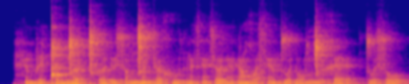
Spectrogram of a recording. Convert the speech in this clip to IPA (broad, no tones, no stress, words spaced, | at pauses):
hẽbe ǃøŋ͡ǀœ ǀʰə ɗysɔŋ͡ǀə̃ dœ xu rə̃sɛ̃sœ lɛ̃ɗãʁʷasɛ̃ tʷœɗo ŋ͡ǀøxɛ | tʷœso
